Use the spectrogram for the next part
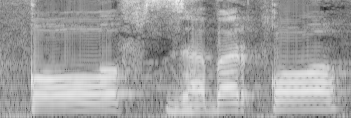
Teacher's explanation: अब ये मोटा कफ है तो ये जबर के साथ भी मोटा ही पढ़ेंगे लेकिन लंबा नहीं करेंगे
